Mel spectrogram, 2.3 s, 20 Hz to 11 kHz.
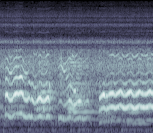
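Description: Mezzo-soprano singing with strong vibrato, played from a 1910 acoustic 78 rpm disc on a horn gramophone, the sound thin and lacking high treble. A short phrase of changing notes gives way to a long held note about one and a half seconds in.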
